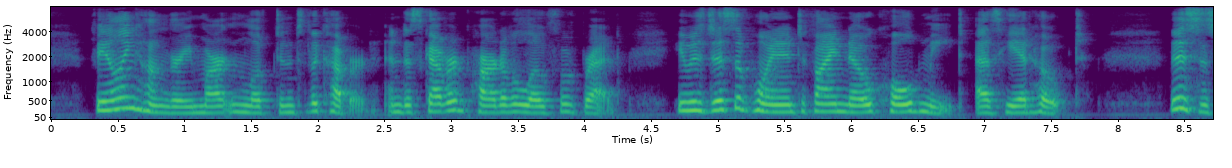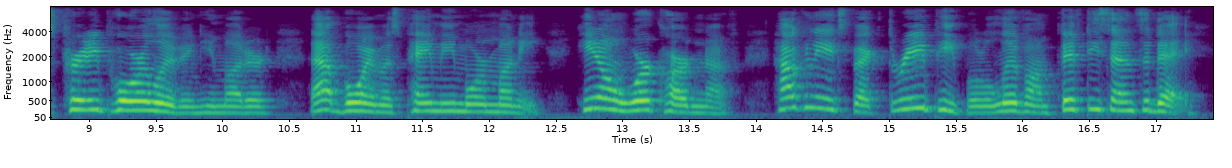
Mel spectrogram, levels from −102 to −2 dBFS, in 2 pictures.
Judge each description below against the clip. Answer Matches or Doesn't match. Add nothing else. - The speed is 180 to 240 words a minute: Matches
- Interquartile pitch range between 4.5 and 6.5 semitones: Matches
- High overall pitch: Matches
